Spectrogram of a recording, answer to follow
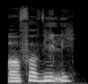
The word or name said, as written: offervillig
